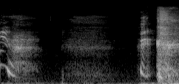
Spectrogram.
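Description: A short voiced intake followed by an explosive, hissing burst of air: a single sneeze.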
